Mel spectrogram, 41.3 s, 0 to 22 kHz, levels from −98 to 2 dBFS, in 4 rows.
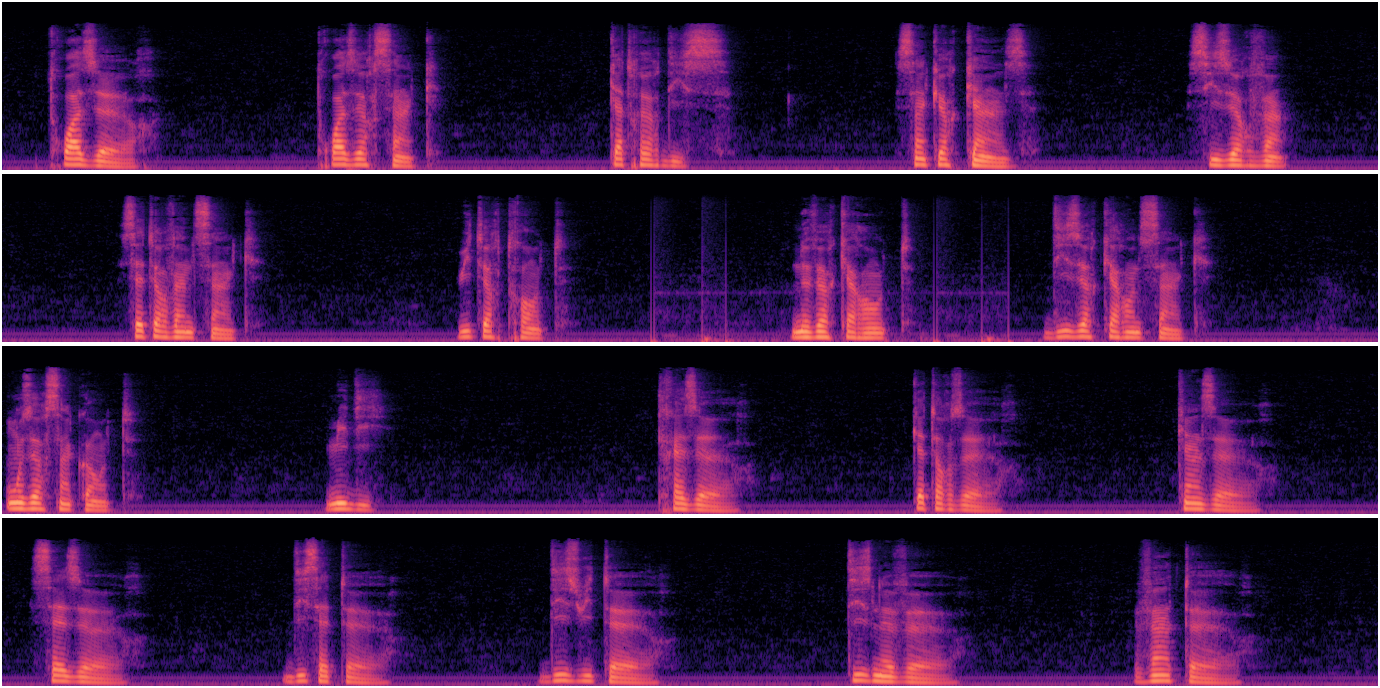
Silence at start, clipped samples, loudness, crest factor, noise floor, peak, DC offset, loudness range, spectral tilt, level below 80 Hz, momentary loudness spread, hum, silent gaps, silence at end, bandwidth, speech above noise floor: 0.35 s; under 0.1%; -27 LUFS; 24 dB; -58 dBFS; -6 dBFS; under 0.1%; 6 LU; -5.5 dB/octave; -54 dBFS; 21 LU; 50 Hz at -55 dBFS; none; 1.05 s; 13 kHz; 32 dB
